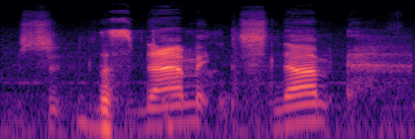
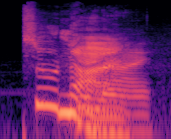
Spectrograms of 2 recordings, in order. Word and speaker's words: Tsunai: Tsunami. How do you say your name again? Tsunami? Sani. Tsunai. Tsunai.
